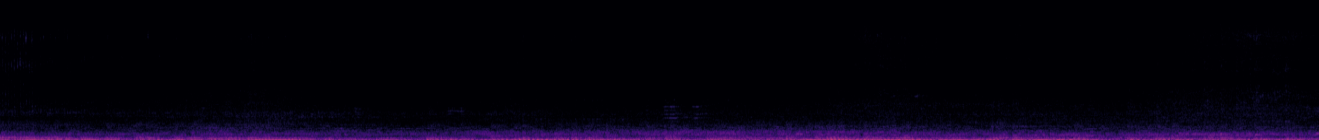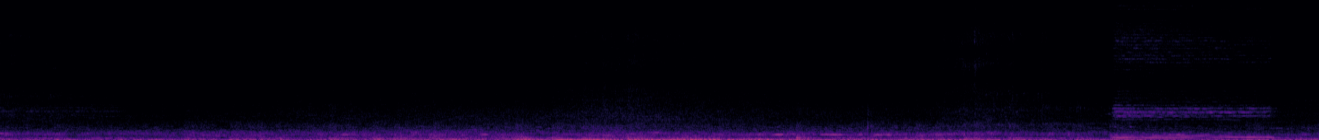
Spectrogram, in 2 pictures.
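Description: Motorcycle engines hum as they pass on a street.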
